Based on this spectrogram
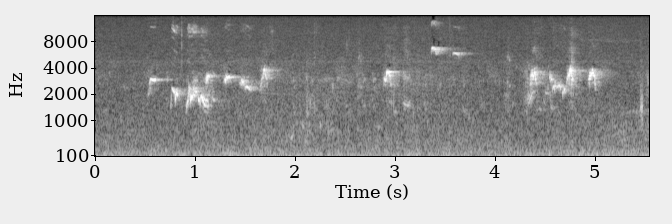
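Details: Red-whiskered bulbul recorded during a bird-trapping session: short bright chirped phrases at mid-high pitch, given in three loose clusters over a few seconds against a quiet, faintly hissing background.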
